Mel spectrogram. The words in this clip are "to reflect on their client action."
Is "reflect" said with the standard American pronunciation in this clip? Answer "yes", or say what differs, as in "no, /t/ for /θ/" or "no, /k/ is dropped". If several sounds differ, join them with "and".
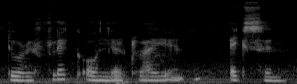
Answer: yes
